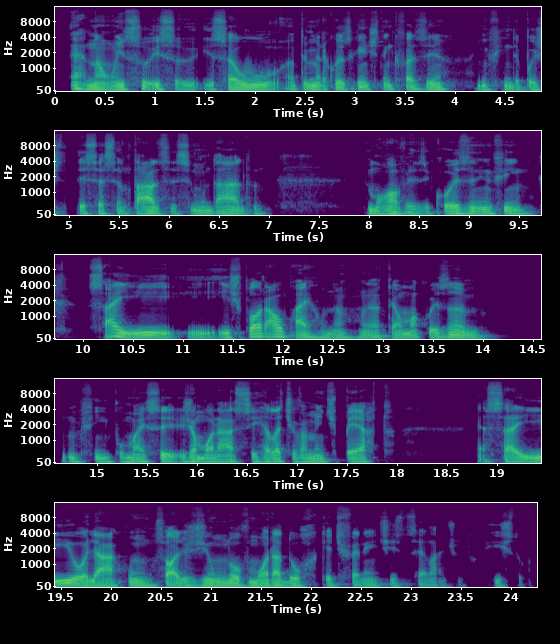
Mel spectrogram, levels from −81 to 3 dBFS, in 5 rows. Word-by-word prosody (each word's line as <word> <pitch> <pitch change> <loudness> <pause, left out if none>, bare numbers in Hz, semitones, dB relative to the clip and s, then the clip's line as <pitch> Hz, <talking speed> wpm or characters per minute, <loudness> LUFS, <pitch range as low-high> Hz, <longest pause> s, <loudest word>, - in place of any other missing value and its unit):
É, 130 -2 +2
não, 90 -5 +2
isso 85 0 +1
isso 95 -3 0 0.2
isso 85 +1 -2
é - - +5
o 90 -2 +3
a - - -4
primeira 80 0 +1
coisa 90 -2 -1
que - - 0
a - - +4
gente 95 0 -3
tem 95 -1 -2
que - - -13
fazer, 95 -1 0 0.3
enfim, - - -4
depois 70 +2 -3
de 75 0 -11
ter 80 - -1
se 80 - -5
assentado, 80 +2 +1
você 70 -2 -9
se 70 - -5
mudado, 75 +1 0 1.1
móveis 70 -4 +1
e 65 - -7
coisas, 85 +5 +1
enfim, 80 -3 -1 0.4
sair 90 +1 +3
e - - -2
explorar 125 +7 +3
o 125 - +4
bairro, 100 -5 -1
né? 80 -1 -3 0.3
É - - -1
até 70 +1 -4
uma 90 +6 +1
coisa, 100 0 +1 0.9
enfim, 75 -3 -3
por 75 0 -8
mais 80 0 0
você 80 -1 +1
já 85 0 +2
morasse 75 0 0
relativamente 75 -3 -1
perto, 75 +4 -2 0.8
é - - -7
sair 80 +3 +2
e 105 - +6
olhar 85 -3 +3
com 85 -2 0
olhos 75 +2 +3
de 90 +3 0
um 85 -1 +2
novo 85 0 +2
morador, 85 -2 +1
que - - -5
é - - 0
diferente, 70 +1 -6
sei 70 -2 -11
lá, 65 -1 -8
de - - -20
um - - -30 0.3
turista. - - -11
80 Hz, 160 wpm, -24 LUFS, 75-90 Hz, 1.1 s, e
